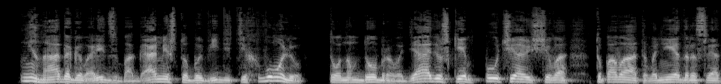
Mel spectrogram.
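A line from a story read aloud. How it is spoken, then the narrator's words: Plain. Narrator (Russian): ответил я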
